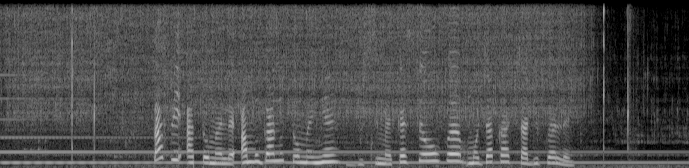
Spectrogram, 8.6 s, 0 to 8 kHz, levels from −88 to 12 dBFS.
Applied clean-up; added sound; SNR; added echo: none; Sink (filling or washing) / Water tap, faucet + Musical instrument; 11 dB; none.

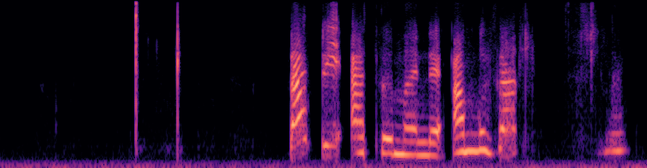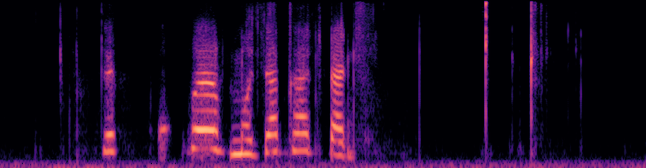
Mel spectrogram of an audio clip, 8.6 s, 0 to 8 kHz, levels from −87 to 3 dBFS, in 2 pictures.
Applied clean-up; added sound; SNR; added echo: neural diffusion model UNIVERSE++.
